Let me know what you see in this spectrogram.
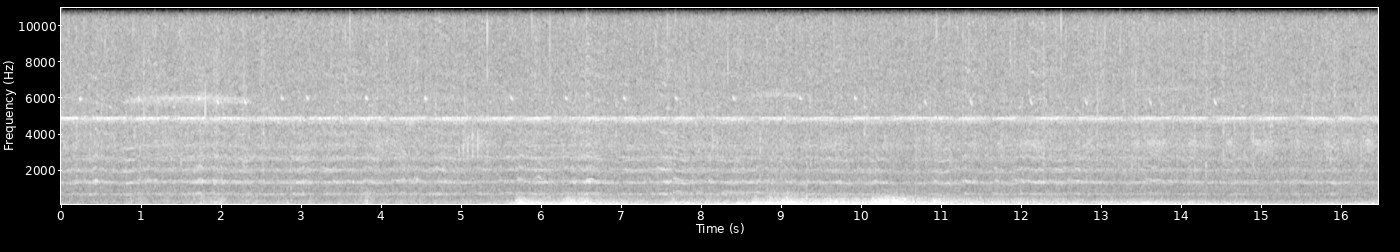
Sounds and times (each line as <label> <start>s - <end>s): Mosquitoes 0.0s - 16.4s
light rain 0.0s - 16.4s
thunderstorms 5.6s - 16.4s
